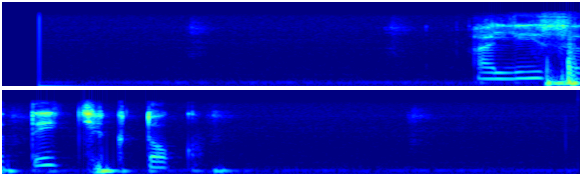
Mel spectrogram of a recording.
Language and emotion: Russian, neutral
